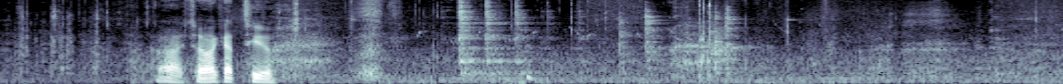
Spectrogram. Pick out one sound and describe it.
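Metal clanks faintly as a person climbs a tower.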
